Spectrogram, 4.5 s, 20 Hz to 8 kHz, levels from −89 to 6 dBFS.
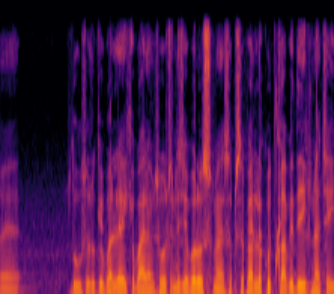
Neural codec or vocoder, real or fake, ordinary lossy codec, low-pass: vocoder, 44.1 kHz, 128 mel bands every 512 samples, BigVGAN v2; fake; none; 7.2 kHz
